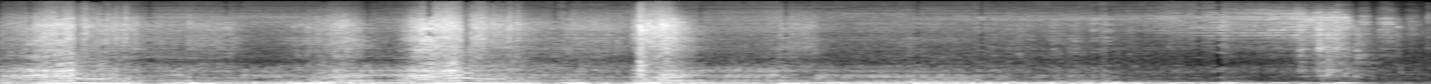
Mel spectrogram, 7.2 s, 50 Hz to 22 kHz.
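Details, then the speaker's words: 2-liter van engine unrun for 18 years, after clamping the intake, old low oil: deep note surging and sagging as revved, uneven and unsettled; rough running needing fine tuning. "So far, that's pretty good. So I think there is a lot of fine tuning that needs to be done to this thing."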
